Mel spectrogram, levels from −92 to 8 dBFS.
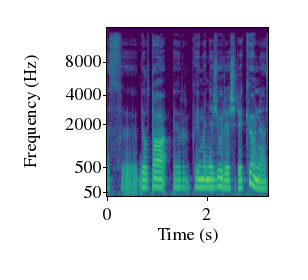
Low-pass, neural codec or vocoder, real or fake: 14.4 kHz; vocoder, 44.1 kHz, 128 mel bands every 512 samples, BigVGAN v2; fake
